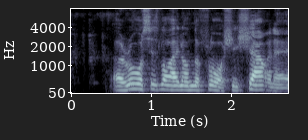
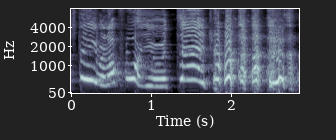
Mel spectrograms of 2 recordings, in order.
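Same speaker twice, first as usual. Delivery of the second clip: put-on slow, much higher, louder line in a broad Scottish accent, laughing; thick Scottish accent; 11 dB louder, much slower than usual. Scottish woman relieved her horse stood up, thick Scottish accent. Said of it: "in a thick Scottish accent".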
